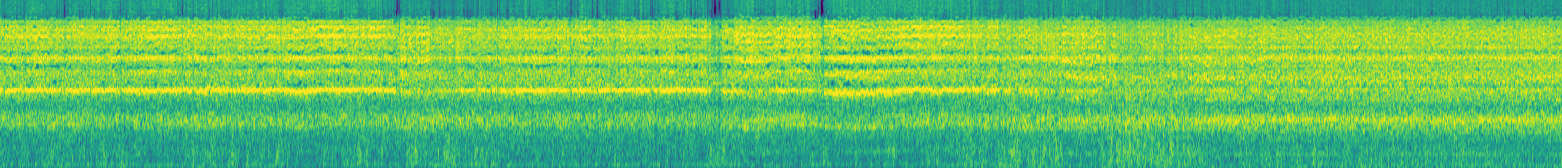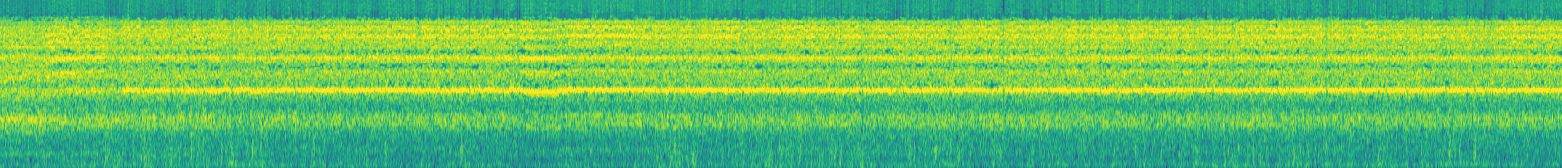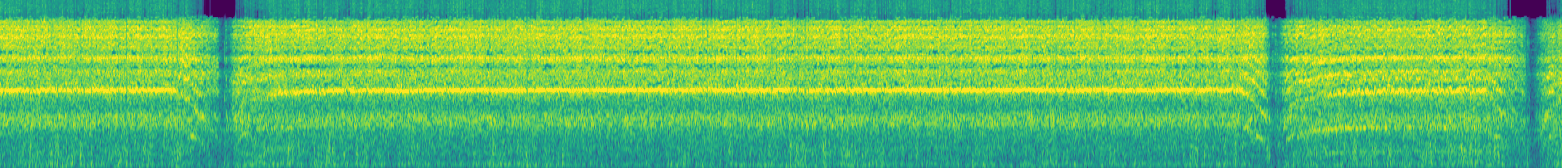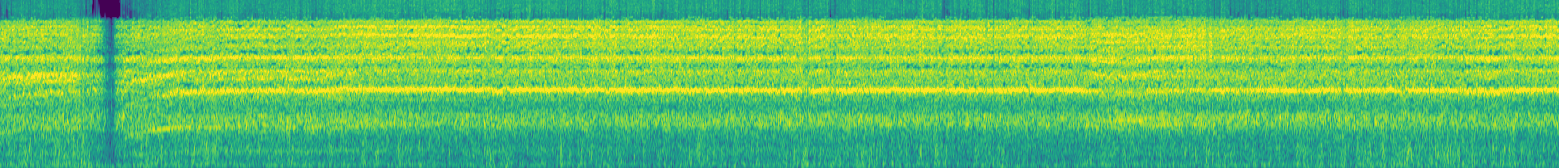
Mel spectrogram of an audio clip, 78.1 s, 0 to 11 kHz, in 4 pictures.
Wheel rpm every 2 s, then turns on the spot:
230, 230, 230, 230, 230, 220, 230, 210, 210, 210, 220, 230, 230, 230, 230, 230, 230, 230, 230, 230, 200, 190, 230, 230, 230, 230, 230, 160, 190, 130, 160, 220, 240, 230, 230, 230, 230, 230, 230.
none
